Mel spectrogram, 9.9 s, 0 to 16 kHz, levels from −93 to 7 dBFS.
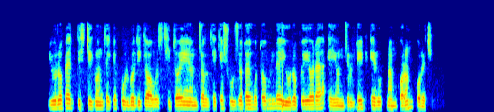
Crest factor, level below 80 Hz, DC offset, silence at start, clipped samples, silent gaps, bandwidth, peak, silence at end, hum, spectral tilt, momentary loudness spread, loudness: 18 dB; -60 dBFS; under 0.1%; 1 s; under 0.1%; none; 7.6 kHz; -4 dBFS; 1.3 s; none; -5.5 dB/octave; 7 LU; -20 LUFS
